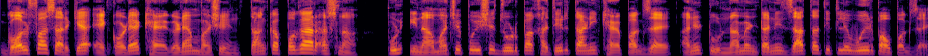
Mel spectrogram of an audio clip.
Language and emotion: Goan Konkani, neutral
